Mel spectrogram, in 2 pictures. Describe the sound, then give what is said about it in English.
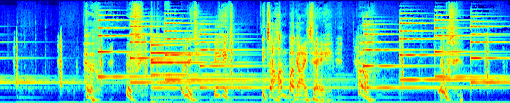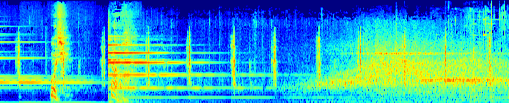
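Many long-disused bells and cobweb-covered clocks throughout a house ring and chime at once in a dense, clanging jumble of overlapping metallic strikes. A man's voice briefly breaks in, and the chiming gives way to a rushing noise. “With great astonishment, and with a strange, inexplicable dread, there quite suddenly was heard the sound of bells, long since disused, and every cobweb-covered clock throughout the house began to ring.”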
